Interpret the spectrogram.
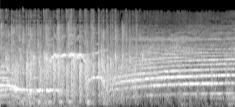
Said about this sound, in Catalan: Doncs res, fort aplaudiment per Kimberly Kate, la salvadora dels gossos. Bravo!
